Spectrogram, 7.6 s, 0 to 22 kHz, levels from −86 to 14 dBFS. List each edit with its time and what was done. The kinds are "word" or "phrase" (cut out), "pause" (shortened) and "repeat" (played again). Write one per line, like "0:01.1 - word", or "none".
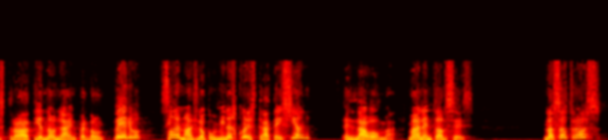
0:01.4 - pause
0:02.1 - word
0:04.0 - pause
0:05.0 - pause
